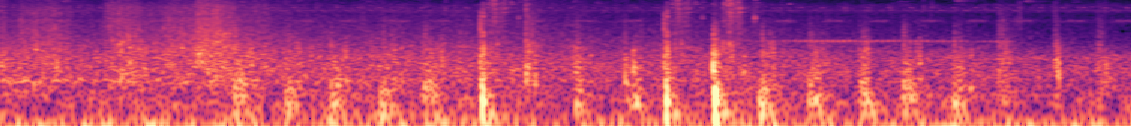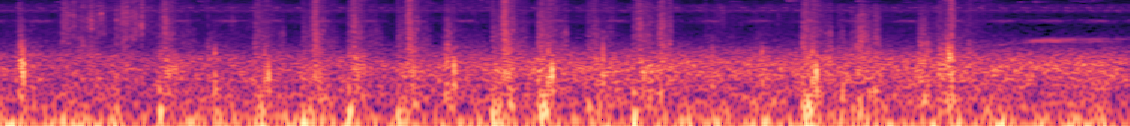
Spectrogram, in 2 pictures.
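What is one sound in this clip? Footsteps crunch over snow and stone.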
